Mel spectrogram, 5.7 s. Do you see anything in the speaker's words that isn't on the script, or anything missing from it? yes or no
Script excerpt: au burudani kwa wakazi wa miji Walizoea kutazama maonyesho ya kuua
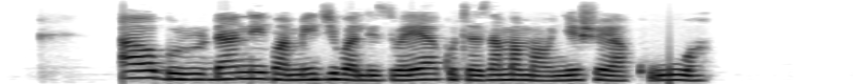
yes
